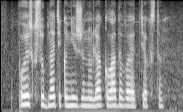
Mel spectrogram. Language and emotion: Russian, neutral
